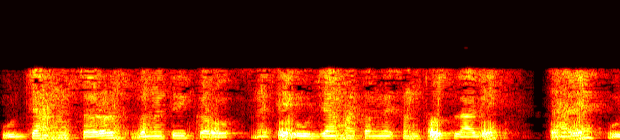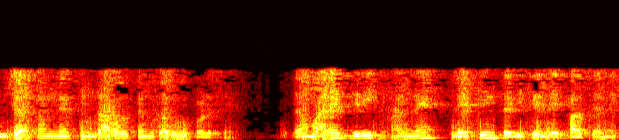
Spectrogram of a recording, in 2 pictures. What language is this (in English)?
Gujarati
